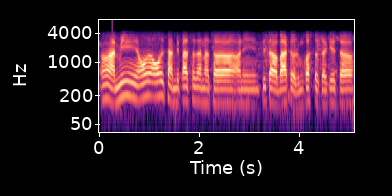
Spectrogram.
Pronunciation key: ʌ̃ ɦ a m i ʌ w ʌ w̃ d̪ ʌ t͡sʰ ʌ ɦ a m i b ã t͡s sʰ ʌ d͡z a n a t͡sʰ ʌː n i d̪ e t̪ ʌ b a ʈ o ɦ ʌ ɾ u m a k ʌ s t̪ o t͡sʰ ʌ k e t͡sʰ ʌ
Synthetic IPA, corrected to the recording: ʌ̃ ɦ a m i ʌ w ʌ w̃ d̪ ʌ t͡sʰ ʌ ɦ a m i p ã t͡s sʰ ʌ d͡z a n a t͡sʰ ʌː n i t̪ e t̪ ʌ b a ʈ o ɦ ʌ ɾ u m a k ʌ s t̪ o t͡sʰ ʌ k e t͡sʰ ʌ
